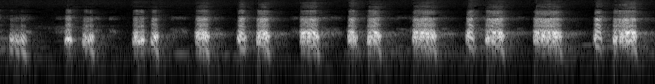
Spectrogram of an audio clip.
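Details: Calling female chukar partridge: about thirteen loud, gruff clucks in just over three seconds, some paired closely together, with clear quiet gaps between them.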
